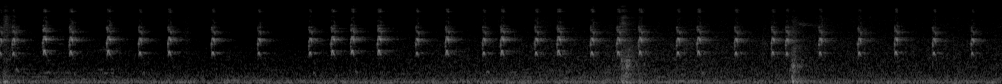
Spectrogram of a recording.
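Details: A squirrel in a garden in Sri Lanka gives loud, sharp chipping calls, repeated rapidly and steadily, several per second.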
